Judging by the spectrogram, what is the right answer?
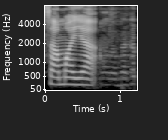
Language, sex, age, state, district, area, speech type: Kannada, female, 30-45, Karnataka, Tumkur, rural, read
